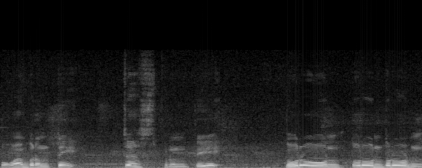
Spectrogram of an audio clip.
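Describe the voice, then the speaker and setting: The speaker has a Jakarta accent and a fairly quick pace. There is light background noise. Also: man. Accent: Jakarta Betawi-style colloquial Indonesian. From Jakarta, Indonesia. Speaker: former vocational school student telling brawl stories. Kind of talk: casual storytelling interview. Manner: animated. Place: cafe.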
